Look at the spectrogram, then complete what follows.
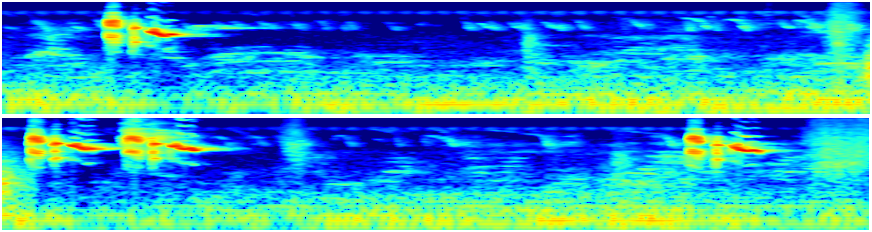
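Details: Sooty-headed bulbul song played as a lure so young bulbuls respond: bright bubbling phrases with falling slurs, given three times, with faint chirps filling the gaps over a low background drone.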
